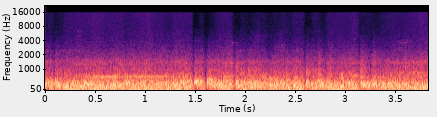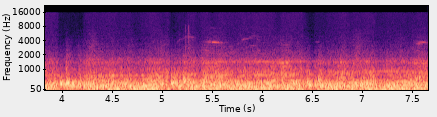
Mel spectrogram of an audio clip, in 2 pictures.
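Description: An electric train rumbles steadily along the tracks.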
